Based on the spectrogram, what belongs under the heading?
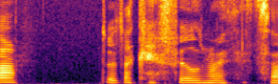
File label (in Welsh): "ceffyl" Welsh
